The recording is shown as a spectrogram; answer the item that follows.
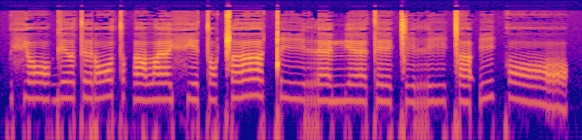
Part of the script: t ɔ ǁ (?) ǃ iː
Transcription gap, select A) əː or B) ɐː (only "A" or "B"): B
